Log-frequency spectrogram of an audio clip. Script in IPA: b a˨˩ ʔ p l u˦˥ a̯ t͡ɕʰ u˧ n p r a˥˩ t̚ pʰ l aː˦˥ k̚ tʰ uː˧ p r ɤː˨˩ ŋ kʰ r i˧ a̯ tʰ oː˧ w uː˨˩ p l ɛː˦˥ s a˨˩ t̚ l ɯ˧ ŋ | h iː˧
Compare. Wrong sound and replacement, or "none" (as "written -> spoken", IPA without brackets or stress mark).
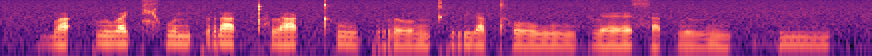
aː˦˥ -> a˦˥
